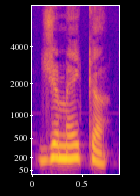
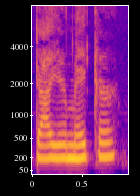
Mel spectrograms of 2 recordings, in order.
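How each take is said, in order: First: It sounds like the word 'Jamaica'. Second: It sounds like the words 'dire maker'. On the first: The speaker calls it right. "it's actually Jamaica" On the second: The speaker calls it wrong. "you guys keep pronouncing that song wrong"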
